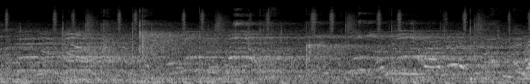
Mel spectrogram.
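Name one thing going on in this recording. Young players call out and shout in a large echoing hall.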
